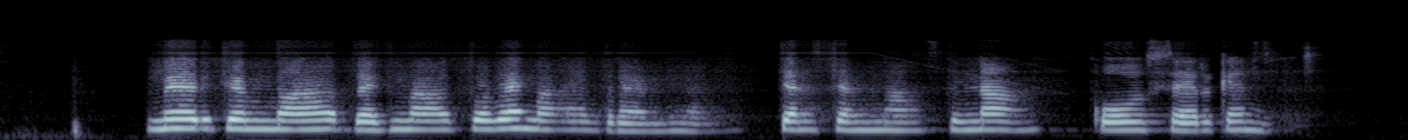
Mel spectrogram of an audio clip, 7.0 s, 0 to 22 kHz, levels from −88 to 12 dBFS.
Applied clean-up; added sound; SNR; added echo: neural mask model DeepFilterNet 3.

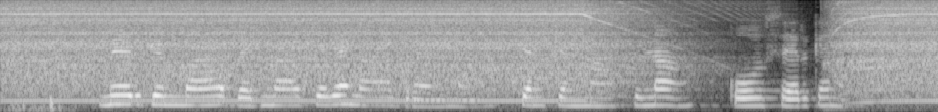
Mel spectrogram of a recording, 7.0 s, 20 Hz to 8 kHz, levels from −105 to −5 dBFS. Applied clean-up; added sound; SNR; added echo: none; Tools / Domestic sounds, home sounds; -3 dB; reverberation time 1.7 s.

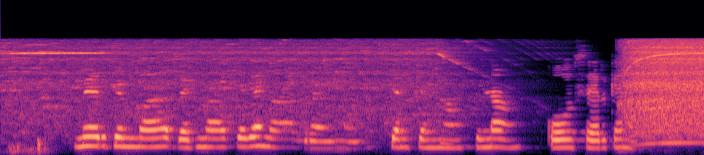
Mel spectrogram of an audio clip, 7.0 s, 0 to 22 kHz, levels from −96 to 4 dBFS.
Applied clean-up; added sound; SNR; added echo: classical method WPE with log-MMSE.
